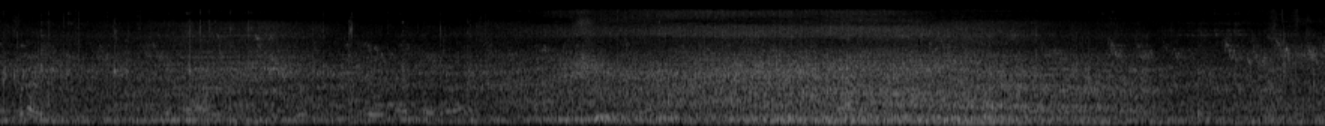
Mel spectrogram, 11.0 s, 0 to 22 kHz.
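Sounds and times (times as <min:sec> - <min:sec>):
car driving past: 0:04.0 - 0:11.0.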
